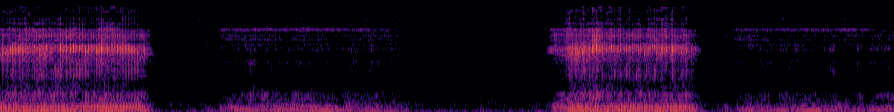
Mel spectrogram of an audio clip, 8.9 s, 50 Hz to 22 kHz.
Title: Barkley is snoring like he worked a 12 hour shift, and he’s got his eyes open! CRAZY WORK #bulldog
